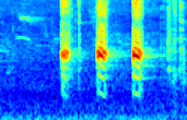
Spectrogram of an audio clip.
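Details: Tame Javan black-naped oriole, kept as a chatty cage bird, giving three loud, harsh, nasal squawks spaced about a third of a second apart in an otherwise quiet setting.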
